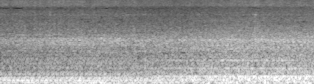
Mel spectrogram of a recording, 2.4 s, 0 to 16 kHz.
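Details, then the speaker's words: 1986 Ford F350 dually 6.9 IDI diesel towing another 1986 F350 up White Pass in 2nd gear, pegged out: heavy steady diesel drone with fan roar building under load; fan cuts in and shuts off normally, no overheating (temp gauge broken). "You hear that fan whirling up, but it shuts off too, so I know when I'm not overheating, but it does kind of suck."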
